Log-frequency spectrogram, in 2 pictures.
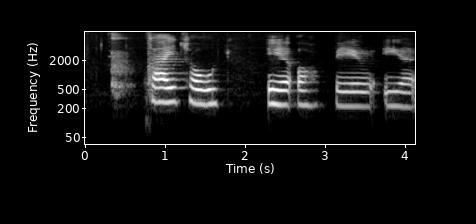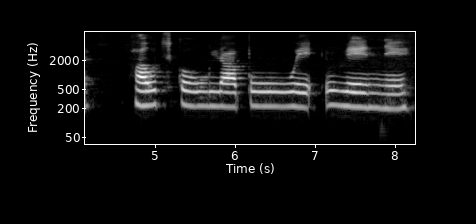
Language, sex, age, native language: Icelandic, female, 11, Icelandic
